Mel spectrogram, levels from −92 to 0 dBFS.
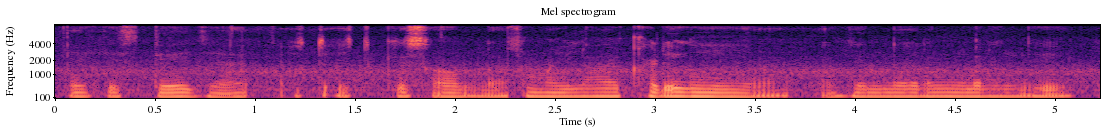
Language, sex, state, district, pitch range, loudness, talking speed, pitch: Hindi, male, Uttar Pradesh, Hamirpur, 115-120 Hz, -25 LUFS, 185 wpm, 115 Hz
